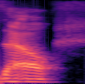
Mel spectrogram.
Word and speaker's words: Tao: So this Eastern Chinese philosophical concept, and you nicely point out, it looks like Tao, but it's pronounced Tao.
